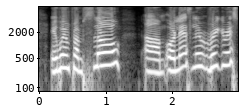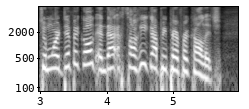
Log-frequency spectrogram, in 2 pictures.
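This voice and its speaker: In a Spanish accent, a woman speaks with a dry, close sound and no echo. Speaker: school district administrator. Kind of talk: public meeting presentation.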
